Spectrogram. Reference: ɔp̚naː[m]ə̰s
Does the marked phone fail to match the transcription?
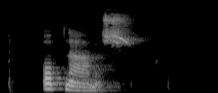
no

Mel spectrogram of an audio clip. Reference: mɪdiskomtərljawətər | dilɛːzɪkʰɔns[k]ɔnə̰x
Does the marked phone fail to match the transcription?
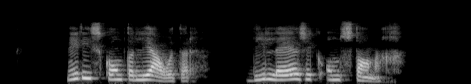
yes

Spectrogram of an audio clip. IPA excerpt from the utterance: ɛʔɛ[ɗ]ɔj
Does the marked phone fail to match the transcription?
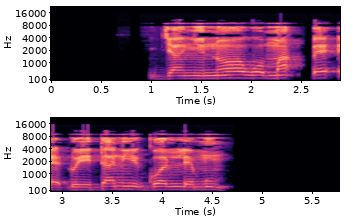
no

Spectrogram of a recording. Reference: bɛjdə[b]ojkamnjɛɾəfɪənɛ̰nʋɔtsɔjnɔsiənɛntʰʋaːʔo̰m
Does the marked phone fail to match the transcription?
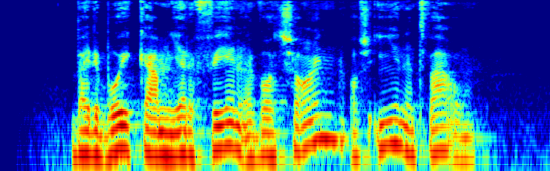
no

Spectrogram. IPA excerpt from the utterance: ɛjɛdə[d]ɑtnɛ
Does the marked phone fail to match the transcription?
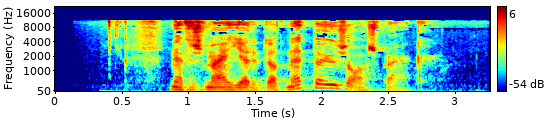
no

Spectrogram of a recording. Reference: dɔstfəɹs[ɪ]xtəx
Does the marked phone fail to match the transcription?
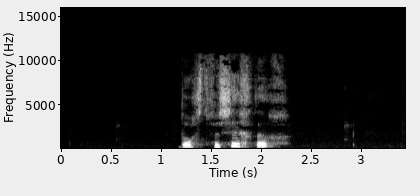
no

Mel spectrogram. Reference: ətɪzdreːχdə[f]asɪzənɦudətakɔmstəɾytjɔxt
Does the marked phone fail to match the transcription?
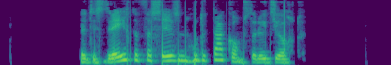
no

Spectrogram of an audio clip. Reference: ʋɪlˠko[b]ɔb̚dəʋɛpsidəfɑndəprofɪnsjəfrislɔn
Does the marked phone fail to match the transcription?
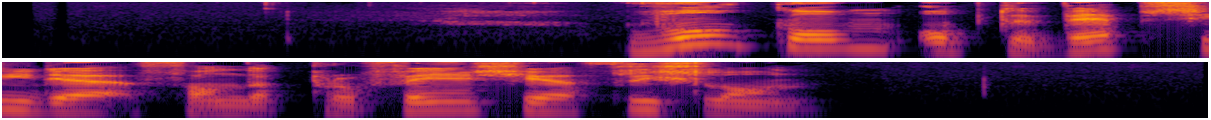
yes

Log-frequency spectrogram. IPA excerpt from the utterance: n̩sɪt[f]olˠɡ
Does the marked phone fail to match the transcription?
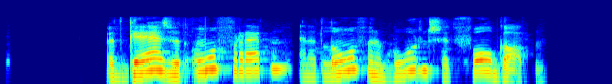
no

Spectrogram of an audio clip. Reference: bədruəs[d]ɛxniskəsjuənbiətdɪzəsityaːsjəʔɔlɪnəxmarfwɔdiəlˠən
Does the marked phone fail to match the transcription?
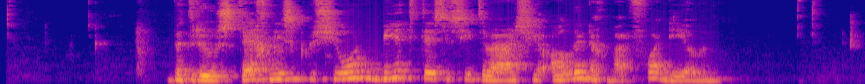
yes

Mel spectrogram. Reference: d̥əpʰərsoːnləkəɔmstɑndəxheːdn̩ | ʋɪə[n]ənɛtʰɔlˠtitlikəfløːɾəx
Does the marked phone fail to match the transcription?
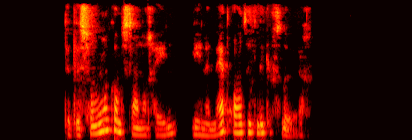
no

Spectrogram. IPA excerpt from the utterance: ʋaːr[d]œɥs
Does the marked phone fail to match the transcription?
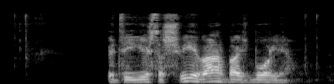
yes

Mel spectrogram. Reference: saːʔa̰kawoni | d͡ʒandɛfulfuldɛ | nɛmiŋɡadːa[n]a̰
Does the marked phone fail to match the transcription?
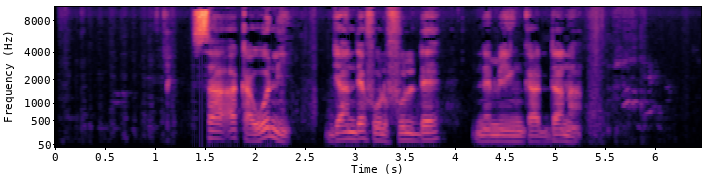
no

